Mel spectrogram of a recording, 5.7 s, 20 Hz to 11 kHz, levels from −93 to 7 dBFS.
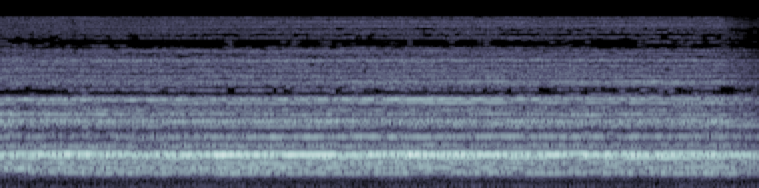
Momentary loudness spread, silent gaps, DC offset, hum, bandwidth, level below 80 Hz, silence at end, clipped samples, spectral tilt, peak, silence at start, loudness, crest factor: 5 LU; none; under 0.1%; none; 8.4 kHz; -70 dBFS; 0 s; under 0.1%; -1.5 dB/octave; -4 dBFS; 0 s; -17 LUFS; 12 dB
